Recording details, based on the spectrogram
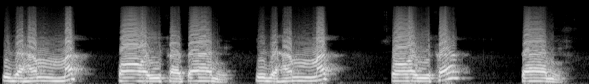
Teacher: এরপরে দেখি ইয হাম্মাত তাইফাতানি, এরকম তা এবং তা এর জায়গায় একসাথে এসেছে, তা সাকিন ত হরকত যুক্ত, তাহলে তাকে ত এর মধ্যে ইদগাম করতে হবে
